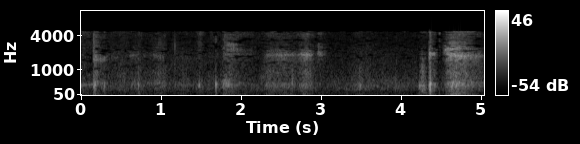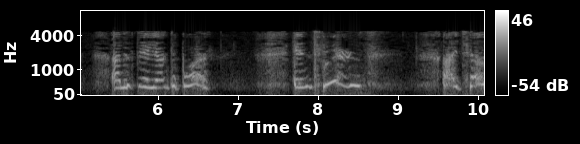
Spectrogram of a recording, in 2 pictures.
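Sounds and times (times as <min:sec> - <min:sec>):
woman speaking: 0:05.4 - 0:06.8, 0:07.6 - 0:08.9, 0:09.5 - 0:10.0.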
